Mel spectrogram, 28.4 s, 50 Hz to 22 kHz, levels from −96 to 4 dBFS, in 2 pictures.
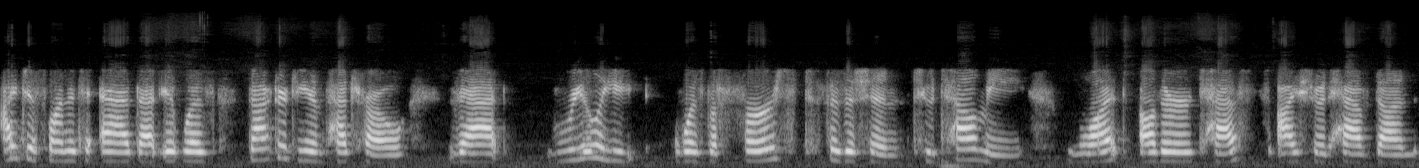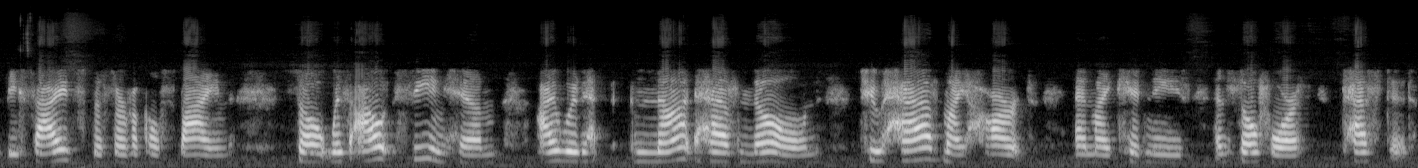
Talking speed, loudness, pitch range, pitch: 110 wpm, -18 LUFS, 195-250 Hz, 215 Hz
